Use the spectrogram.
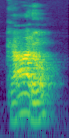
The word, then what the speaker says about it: caro: Mit zwei ähnlichen, aber verschiedenen Aussprachen. Oder? Genau! Caro, teuer, ist nicht dasselbe wie carro, Auto.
